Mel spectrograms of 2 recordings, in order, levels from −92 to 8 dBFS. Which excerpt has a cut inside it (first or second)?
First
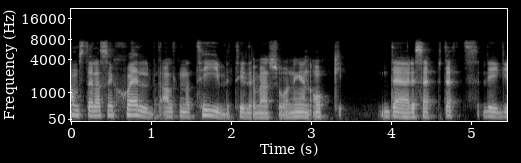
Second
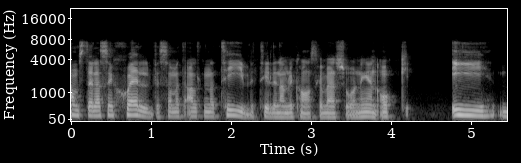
first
